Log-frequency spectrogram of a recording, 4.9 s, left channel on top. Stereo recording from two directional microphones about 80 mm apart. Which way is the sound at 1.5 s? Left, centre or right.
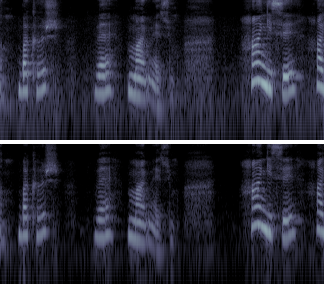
Right.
